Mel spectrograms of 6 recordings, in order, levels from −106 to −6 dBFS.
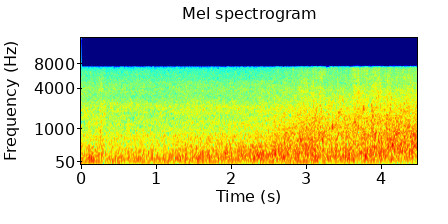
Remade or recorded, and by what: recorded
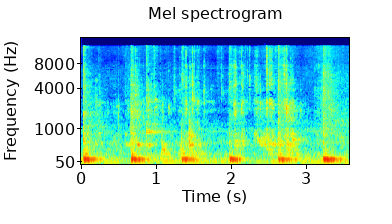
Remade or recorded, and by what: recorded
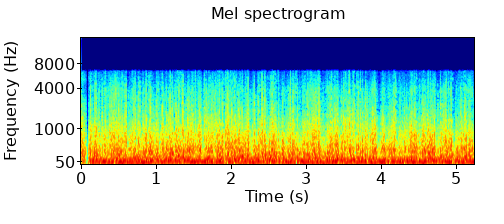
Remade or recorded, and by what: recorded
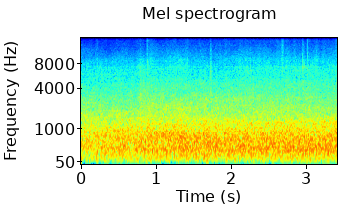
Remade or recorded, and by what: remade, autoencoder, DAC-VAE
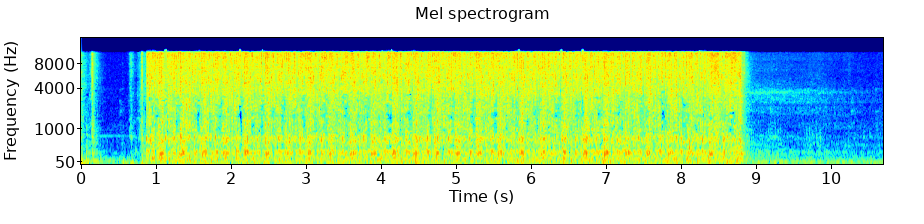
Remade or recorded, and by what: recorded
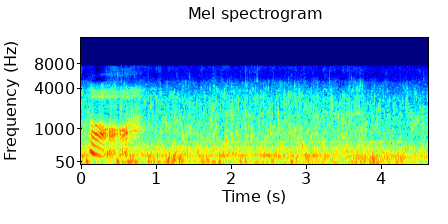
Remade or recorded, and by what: recorded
